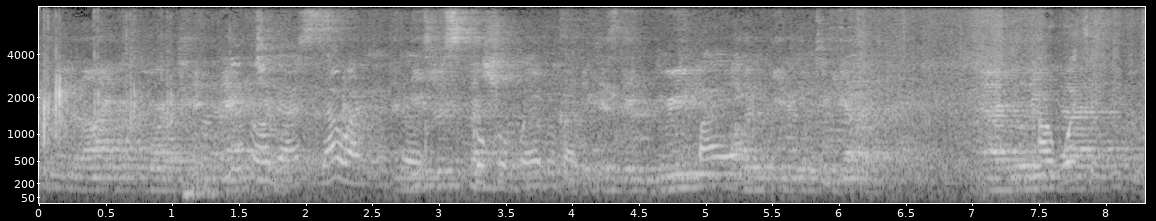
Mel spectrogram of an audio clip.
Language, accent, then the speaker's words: English; Jamaica; now in United States; Just briefly about me, I was from Jamaica and got those things when I was 18, 19.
